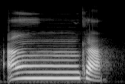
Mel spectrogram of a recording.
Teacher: e huruf nun sukun yang bertemu dengan huruf Kaf angka jadi bunyinya seperti ada huruf ng-nya karena memang makhraj huruf k di situ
